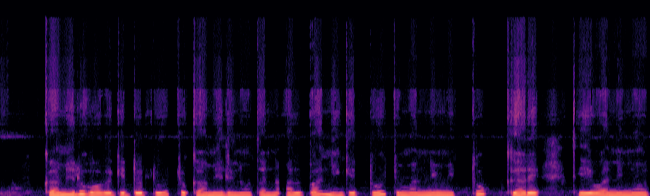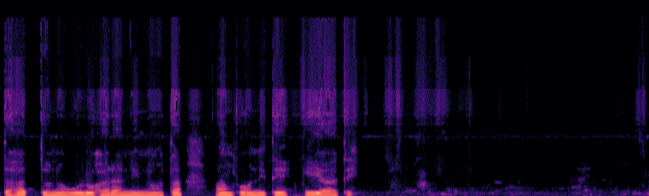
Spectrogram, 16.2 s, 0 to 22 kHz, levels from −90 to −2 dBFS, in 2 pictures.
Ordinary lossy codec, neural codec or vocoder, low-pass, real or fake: Opus, 16 kbps; none; 19.8 kHz; real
